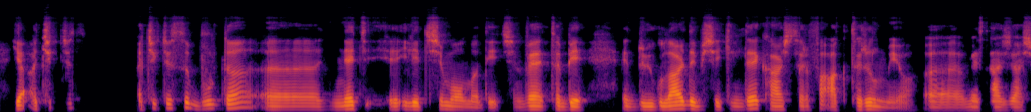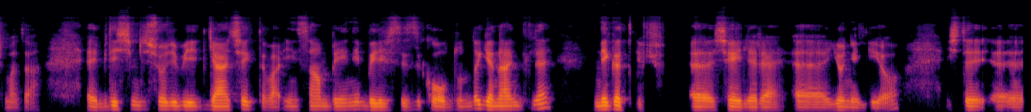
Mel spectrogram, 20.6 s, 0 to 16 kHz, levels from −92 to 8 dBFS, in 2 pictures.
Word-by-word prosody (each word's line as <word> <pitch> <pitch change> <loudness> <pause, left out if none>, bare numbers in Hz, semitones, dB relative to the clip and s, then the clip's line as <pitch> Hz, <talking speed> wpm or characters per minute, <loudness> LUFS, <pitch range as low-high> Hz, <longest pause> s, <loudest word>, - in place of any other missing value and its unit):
Ya - - +5
açıkçası - - -4 0.6
açıkçası 140 -3 -3
burada, 135 +6 -1
ııı, 100 -1 -2
net 115 +3 +2
i - - -15 0.2
iletişim 110 +1 0
olmadığı 95 -4 -3
için 90 +2 -5
ve, 105 -1 +5
tabii, 100 -2 +1 0.3
e, 95 -2 -6
duygular 110 +4 +4
da 110 -4 +3
bir - - -2
şekilde 105 +5 0
karşı 100 -1 0
tarafa - - -4
aktarılmıyor, 95 -6 -2
ııı, 85 0 -3
mesajlaşmada. 90 -1 -4 0.5
E, 95 0 +1
bir 100 - -9
de 115 - +4
şimdi 115 0 0
şöyle 115 -1 +2
bir 110 -1 +2
gerçek 105 +2 +3
de - - -5
var: 90 - -1
İnsan 105 +1 -3
beyni 110 +1 -2
belirsizlik 100 +2 -1
olduğunda 100 +3 +1
genellikle 115 +5 +3 0.4
negatif, 115 +1 +4 0.5
ııı, 95 -1 +4
şeylere, 95 -3 +3
eee, 90 -1 0
yöneliyor, 90 -3 -1 0.5
işte, 100 -1 +1
ııı 95 0 -2
105 Hz, 125 wpm, -28 LUFS, 95-115 Hz, 0.6 s, Ya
